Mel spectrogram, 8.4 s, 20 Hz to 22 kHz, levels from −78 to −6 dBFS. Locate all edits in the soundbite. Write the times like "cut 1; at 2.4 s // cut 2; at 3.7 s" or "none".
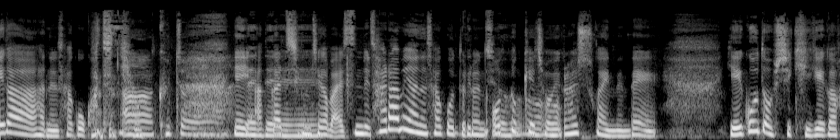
cut 1; at 3.7 s // cut 2; at 5.6 s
